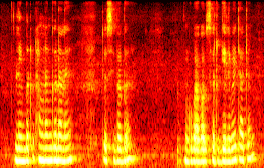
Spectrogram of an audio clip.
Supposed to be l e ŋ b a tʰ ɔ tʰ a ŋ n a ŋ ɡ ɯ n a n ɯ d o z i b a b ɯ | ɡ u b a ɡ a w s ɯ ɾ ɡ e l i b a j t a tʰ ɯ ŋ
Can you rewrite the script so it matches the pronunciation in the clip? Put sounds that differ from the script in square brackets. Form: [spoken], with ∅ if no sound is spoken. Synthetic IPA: l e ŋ b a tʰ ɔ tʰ a ŋ n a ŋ ɡ ɯ n a n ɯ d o [s] i b a b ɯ | ɡ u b a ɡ a w s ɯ ɾ ɡ e l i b a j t a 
